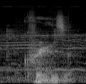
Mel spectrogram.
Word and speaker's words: Franzen: Franzen. F. R. A. N. Z. E. N. – Oh, okay. I would like to thank you for pronouncing it correctly.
